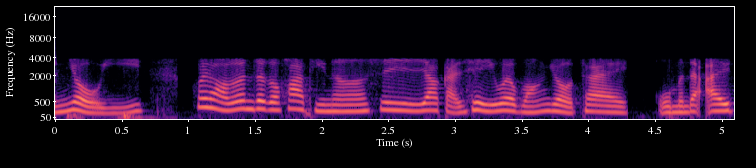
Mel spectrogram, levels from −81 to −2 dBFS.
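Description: Bit errors on an ADPCM link hit this speech clip from 4.58 to 4.65 s, a short pop and rough burst. A fraction of a percent of flipped bits upsets the decoder's step size and predictor, so each error rings on briefly across the narrowband 32 kbit/s G.726 path.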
